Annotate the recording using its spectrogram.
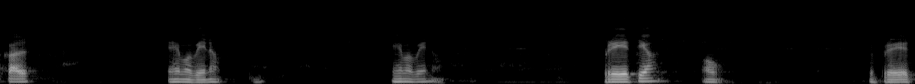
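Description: An elderly man speaks slowly and calmly in short phrases through an online call.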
